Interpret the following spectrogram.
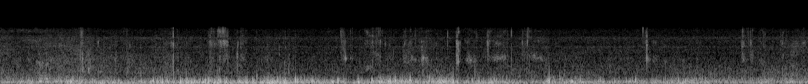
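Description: Wind buffeting the camera microphone: an uneven low rumble, with scattered light clicks and knocks over it.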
